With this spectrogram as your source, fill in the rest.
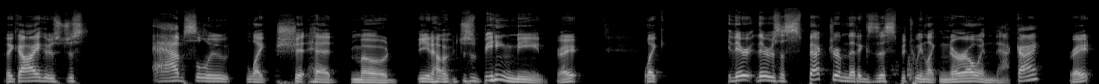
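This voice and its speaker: A man hosts an interview in a loose, conversational way, filling his thoughts with "like" and "right?". His pitch moves a lot and his tone is bright and forward. The recording is dry and close. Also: a little slow, no room sound. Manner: animated, thinks aloud with many "like" and "right?". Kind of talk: casual interview chat.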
